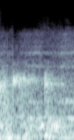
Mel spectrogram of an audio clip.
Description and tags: industrial sound design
